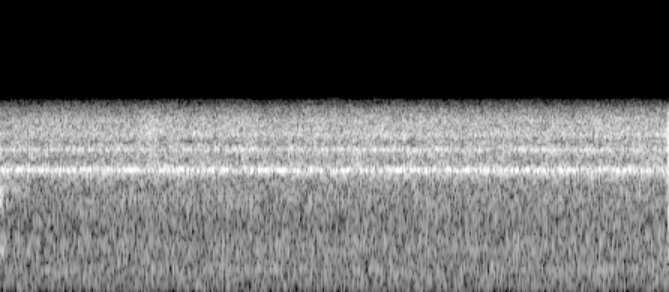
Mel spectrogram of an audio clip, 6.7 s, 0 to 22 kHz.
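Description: A MiG-29 jet taxis in the LockOn flight simulator, giving off a constant, loud engine roar and whine that holds steady without change.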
